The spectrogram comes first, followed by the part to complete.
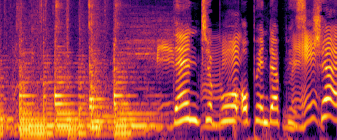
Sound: bleating

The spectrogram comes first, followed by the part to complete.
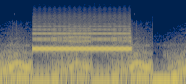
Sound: phone rings

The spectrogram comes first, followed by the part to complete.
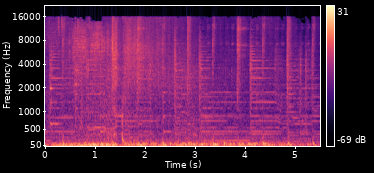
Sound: upbeat guitar music; loud explosion

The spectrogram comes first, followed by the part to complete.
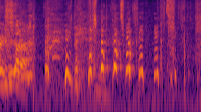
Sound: laughter

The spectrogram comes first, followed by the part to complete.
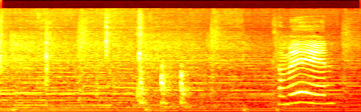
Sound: knocking

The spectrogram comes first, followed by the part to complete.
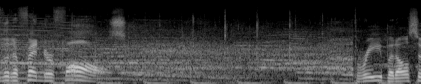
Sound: cheering

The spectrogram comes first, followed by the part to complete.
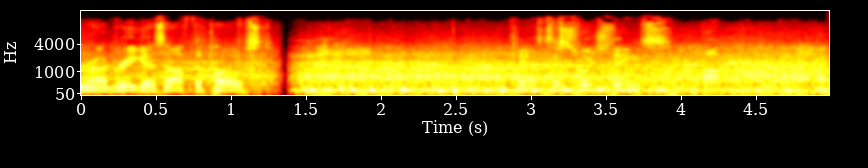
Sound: crowd Noise

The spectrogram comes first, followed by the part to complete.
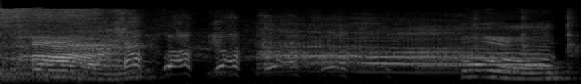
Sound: canned laughter

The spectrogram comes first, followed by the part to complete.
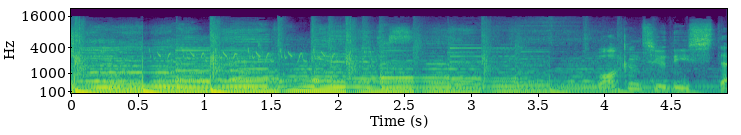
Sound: birds chirping

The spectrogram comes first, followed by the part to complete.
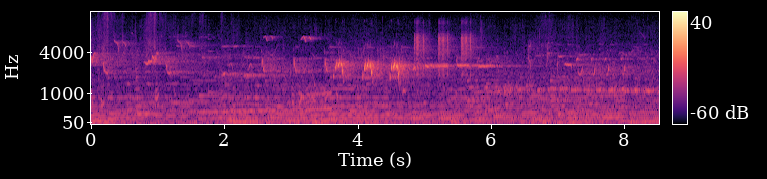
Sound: walking through dry grass

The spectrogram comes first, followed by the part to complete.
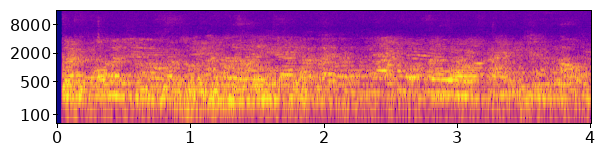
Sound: muffled chatter

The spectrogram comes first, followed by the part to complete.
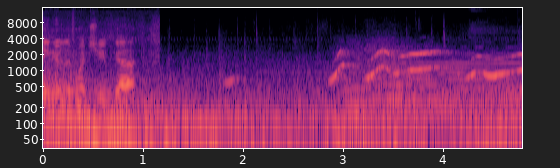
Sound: gibbons whooping over speaker

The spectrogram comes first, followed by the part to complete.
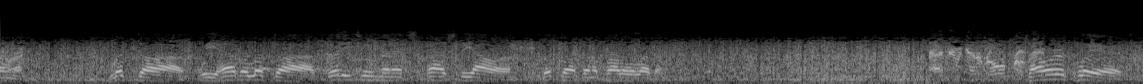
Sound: Sound of the Apollo 11 lift off

